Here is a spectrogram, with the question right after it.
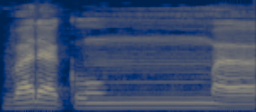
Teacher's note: تو ادھر آپ دیکھ سکتے ہیں کہ میم ساکن کے بعد دوسری میم ہے، تو ادغام شفوی کا قاعدہ ہونے کی وجہ سے ہم نے گنہ کیا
